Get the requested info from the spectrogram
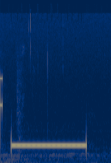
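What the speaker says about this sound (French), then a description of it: "ça sonne occupé" A single steady electronic telephone tone holds for about a second and a half, clean and loud over faint room noise, with no talking.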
